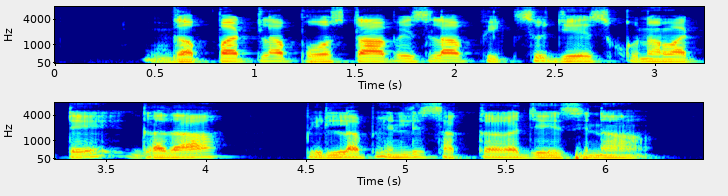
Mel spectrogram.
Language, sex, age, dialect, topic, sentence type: Telugu, male, 36-40, Telangana, banking, statement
